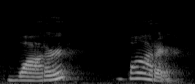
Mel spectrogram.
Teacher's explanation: Another tip though I could give you for pronouncing this sound for English speakers is, you know, when you pronounce water, water, the American way, you have this flap against your alveolar ridge.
